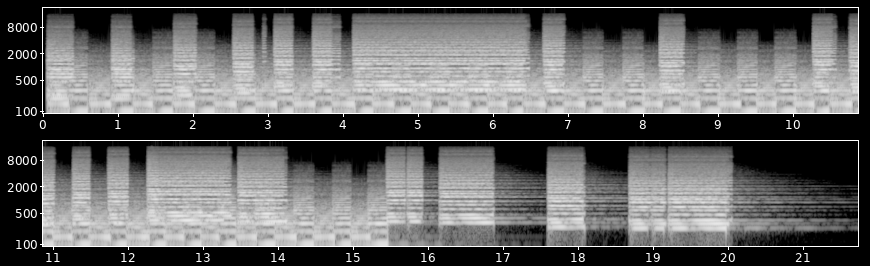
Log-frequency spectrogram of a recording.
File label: pad Grunge; Factory Presets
